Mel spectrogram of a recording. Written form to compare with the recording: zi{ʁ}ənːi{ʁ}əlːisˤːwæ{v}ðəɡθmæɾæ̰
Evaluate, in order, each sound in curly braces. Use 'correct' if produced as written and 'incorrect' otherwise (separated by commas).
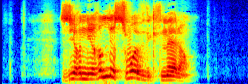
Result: correct, correct, correct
